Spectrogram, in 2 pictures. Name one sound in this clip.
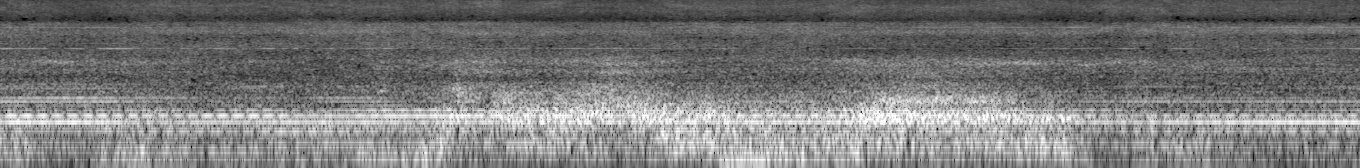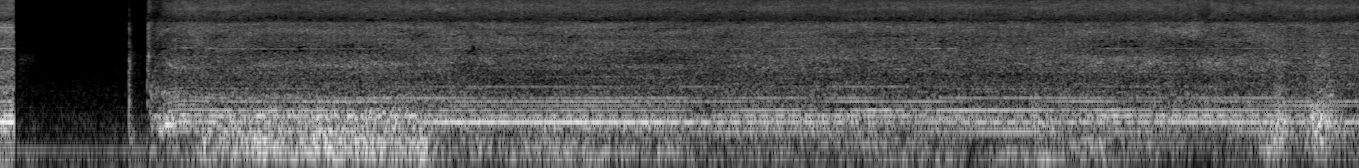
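A jet of water hisses and sprays against wood.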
